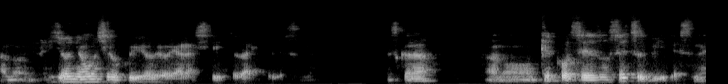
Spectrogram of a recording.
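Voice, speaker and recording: A man's loudness swings widely as he talks at a moderate tempo. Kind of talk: interview. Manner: hesitant, many fillers.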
